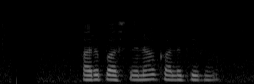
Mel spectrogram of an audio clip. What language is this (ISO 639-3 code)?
sin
